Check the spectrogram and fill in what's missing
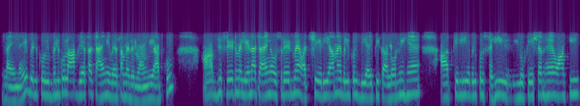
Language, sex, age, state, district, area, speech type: Hindi, female, 60+, Madhya Pradesh, Gwalior, urban, conversation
